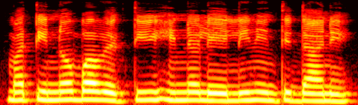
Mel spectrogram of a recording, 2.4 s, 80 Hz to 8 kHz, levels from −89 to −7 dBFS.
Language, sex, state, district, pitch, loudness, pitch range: Kannada, female, Karnataka, Bidar, 225 Hz, -14 LUFS, 210-230 Hz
